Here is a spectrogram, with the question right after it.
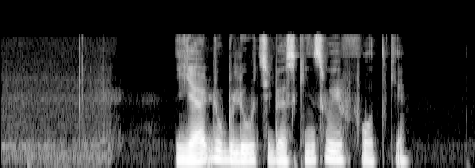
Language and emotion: Russian, positive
